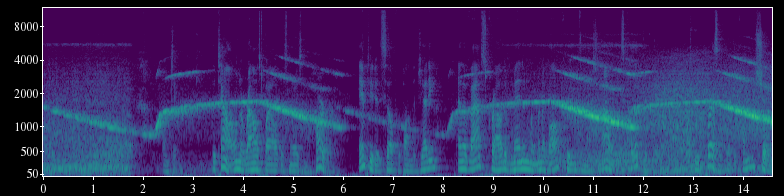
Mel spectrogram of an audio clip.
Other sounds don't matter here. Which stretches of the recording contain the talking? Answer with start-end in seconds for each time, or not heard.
2.4-14.5.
